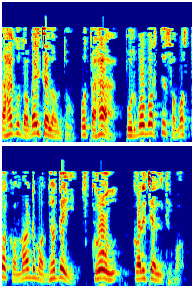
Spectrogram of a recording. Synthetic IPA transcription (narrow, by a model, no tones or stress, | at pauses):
t̪aɦakud̪ɔbajt͡ʃalɔnt̪ṵot̪aɦapuɾbɔbɔɾt̪isɔmɔst̪ɔkɔmaɳɖmɔd̪ʱjɔd̪ejskɾolkɔɾit͡ʃalit̪ʰibɔ̰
